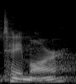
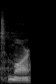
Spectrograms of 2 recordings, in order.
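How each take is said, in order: First: The first vowel is a long A sound. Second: The first vowel is a short A sound. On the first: The speaker calls it wrong. "however you want to pronounce it" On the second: The speaker calls it right. "The long A does not exist in the Hebrew language, so it should be pronounced Tamar"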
